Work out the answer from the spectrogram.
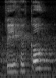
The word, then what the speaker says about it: vehicle: But it's quite handy to say it like an American. They say vehicle.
